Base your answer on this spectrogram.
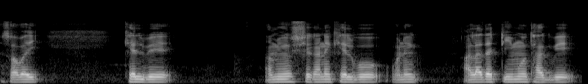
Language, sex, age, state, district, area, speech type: Bengali, male, 18-30, West Bengal, Howrah, urban, spontaneous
